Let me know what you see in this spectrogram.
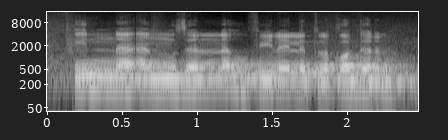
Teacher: Inna panjang mad jaiz munfasil. Na hamzahnya itu yang jelas.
